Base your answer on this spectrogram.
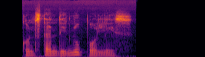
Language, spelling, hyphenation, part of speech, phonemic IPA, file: Greek, Κωνσταντινούπολις, Κων‧στα‧ντι‧νού‧πο‧λις, proper noun, /kon.stan.diˈnu.po.lis/, EL-Κωνσταντινούπολις.ogg
- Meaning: Katharevousa form of Κωνσταντινούπολη (Konstantinoúpoli)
